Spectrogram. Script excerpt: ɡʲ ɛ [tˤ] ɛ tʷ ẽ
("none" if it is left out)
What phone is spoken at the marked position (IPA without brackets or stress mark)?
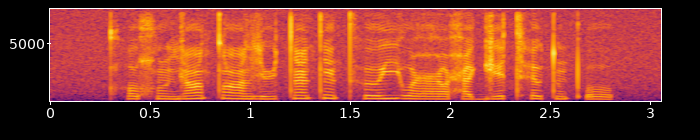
tʰ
